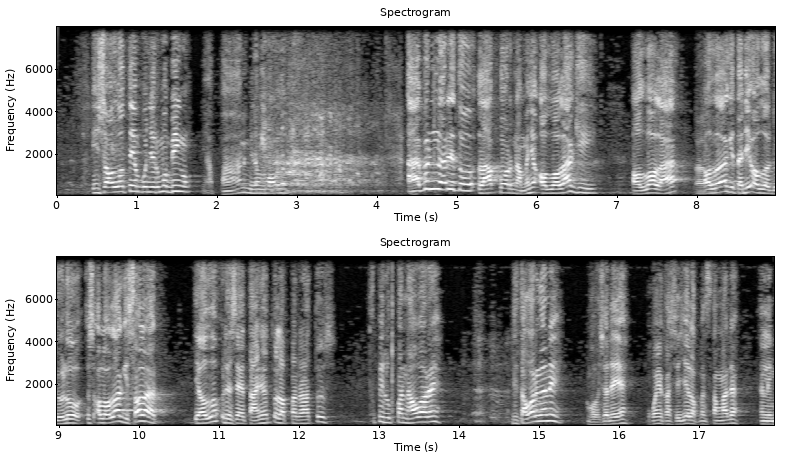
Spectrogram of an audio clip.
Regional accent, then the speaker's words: Jakarta, Indonesia; Ribet, saya ini orang Betawi ya, gak demen dikecilin orang.

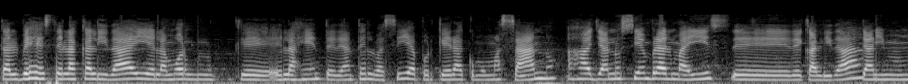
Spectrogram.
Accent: Guazapa, San Salvador, El Salvador; now in Apopa, El Salvador; Yo soy originaria de Huazapa. Actualmente vivo en Apopa porque me casé y me fui para ahí. Pero yo siempre voy a Huazapa, toda mi vida viví ahí.

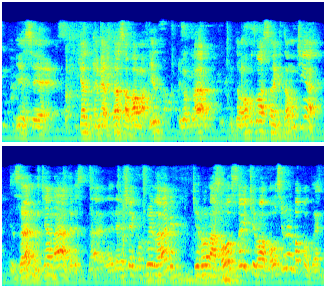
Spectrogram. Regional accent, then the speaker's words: Ponta Grossa, Paraná, Brazil; Mas eu vim de Ponta Grossa, Curitiba

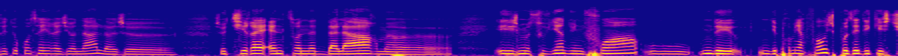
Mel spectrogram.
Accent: Grenoble, Auvergne-Rhône-Alpes, France; Alors, je suis de Grenoble.

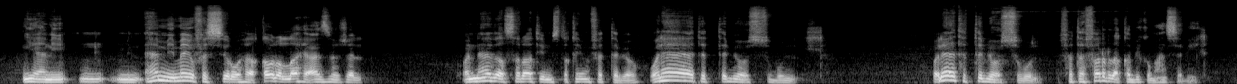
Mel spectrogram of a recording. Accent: Egypt; يعني اقول احنا كمصريين فص ملح وداب

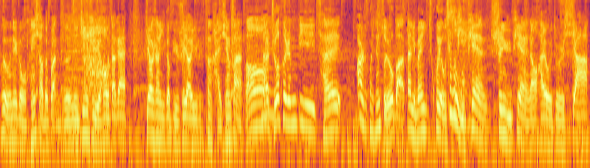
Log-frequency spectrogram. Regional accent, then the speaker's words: China; 我说我是中国人

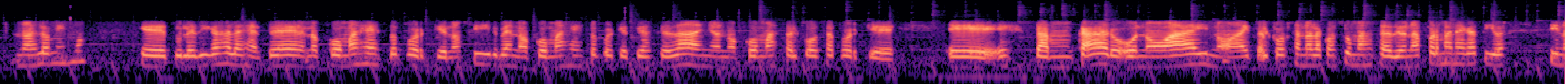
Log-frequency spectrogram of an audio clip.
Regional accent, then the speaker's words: Venezuela; nos obliga como venezolanos, como pueblo, a generar conciencia de cambio de patrones de vida en general

